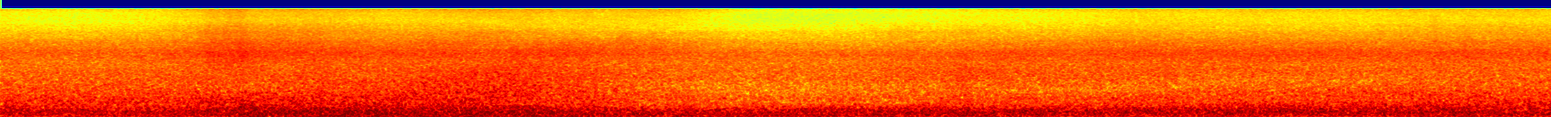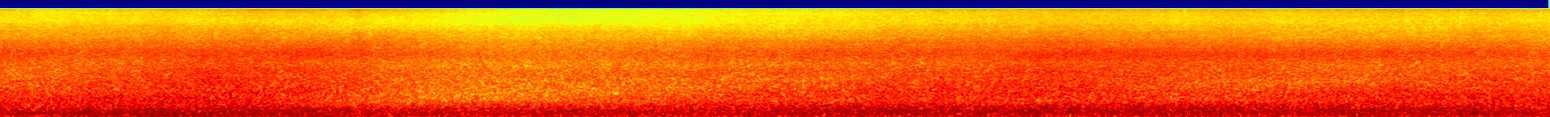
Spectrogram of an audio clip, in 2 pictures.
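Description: Heavy surf breaking on a sandy beach: a steady rushing roar of waves that swells louder and eases off as each set rolls in.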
